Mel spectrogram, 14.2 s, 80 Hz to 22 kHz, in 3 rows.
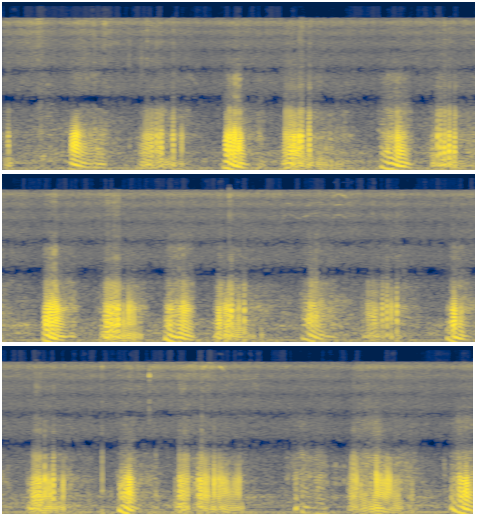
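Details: Ordinary snoring: rhythmic rattling snores, about one every 0.6 to 1 second, with brief quiet gaps between.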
